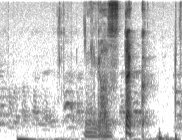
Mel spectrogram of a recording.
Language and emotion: Russian, positive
